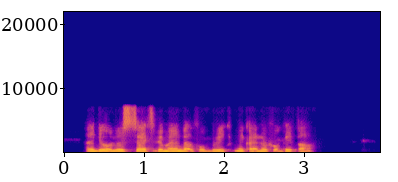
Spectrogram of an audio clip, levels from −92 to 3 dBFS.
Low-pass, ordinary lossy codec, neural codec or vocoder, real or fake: 7.2 kHz; none; codec, 16 kHz, 1 kbps, FreqCodec, smaller model; fake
